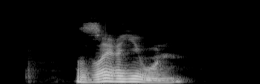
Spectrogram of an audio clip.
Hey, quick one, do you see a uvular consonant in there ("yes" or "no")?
yes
